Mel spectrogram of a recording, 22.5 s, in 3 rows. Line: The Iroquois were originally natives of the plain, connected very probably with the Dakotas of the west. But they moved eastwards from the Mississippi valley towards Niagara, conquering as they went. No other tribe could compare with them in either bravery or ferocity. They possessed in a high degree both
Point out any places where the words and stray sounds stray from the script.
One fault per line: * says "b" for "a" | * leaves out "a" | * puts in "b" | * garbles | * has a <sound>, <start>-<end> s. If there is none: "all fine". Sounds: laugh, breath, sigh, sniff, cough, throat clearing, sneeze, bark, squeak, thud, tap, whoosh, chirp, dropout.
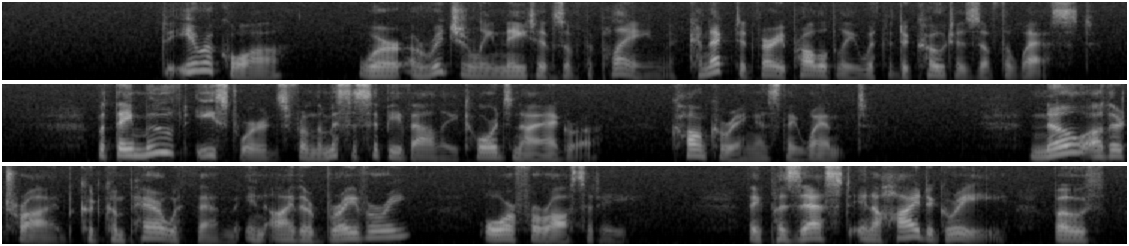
all fine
